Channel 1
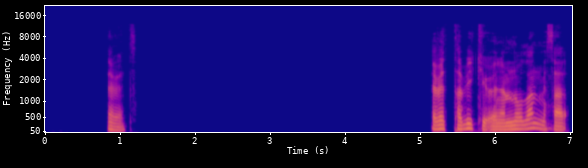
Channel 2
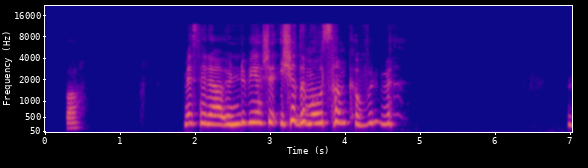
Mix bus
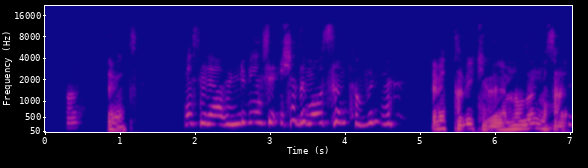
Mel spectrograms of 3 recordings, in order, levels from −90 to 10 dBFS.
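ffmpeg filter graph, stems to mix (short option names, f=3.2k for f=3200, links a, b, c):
-filter_complex "[0:a]acompressor=threshold=-30dB:ratio=10,flanger=delay=16:depth=3.8:speed=1.1,volume=-1dB[a];[1:a]acompressor=threshold=-26dB:ratio=6,highpass=190,highshelf=f=9.8k:g=-4.5,volume=-12.5dB[b];[a][b]amix=inputs=2:normalize=0,asplit=2[c][d];[d]afreqshift=2.3[e];[c][e]amix=inputs=2:normalize=1"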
